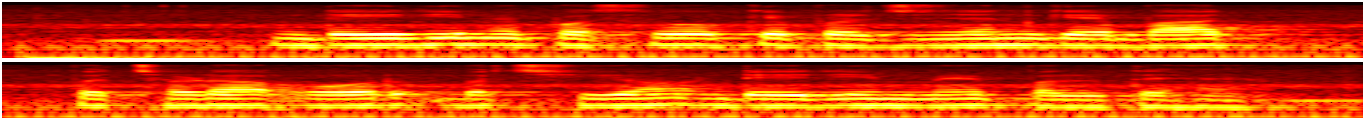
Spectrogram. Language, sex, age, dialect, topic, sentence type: Hindi, male, 25-30, Awadhi Bundeli, agriculture, statement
